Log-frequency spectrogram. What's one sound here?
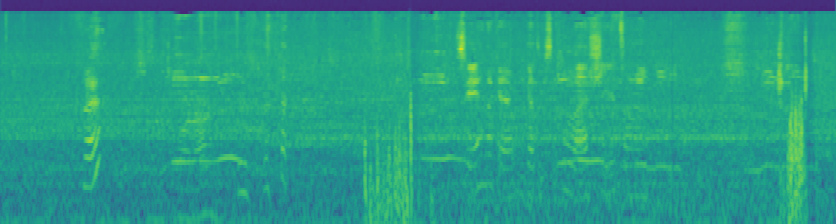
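A car engine hums steadily inside a car.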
